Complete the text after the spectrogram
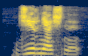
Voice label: "дзирнясьны", Komi

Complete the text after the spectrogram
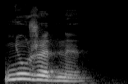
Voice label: "нюжӧдны", Komi

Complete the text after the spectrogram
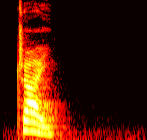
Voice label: "тшай", Komi

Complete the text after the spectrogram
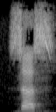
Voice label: "сӧс", Komi

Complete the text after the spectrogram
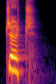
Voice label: "тшӧтш", Komi

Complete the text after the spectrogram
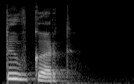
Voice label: "тывкӧрт", Komi

